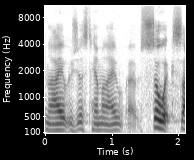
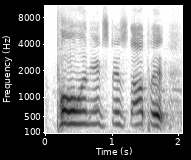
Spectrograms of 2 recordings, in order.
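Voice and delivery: shrill, very loud, high-pitched scream; 12 semitones higher, 10 dB louder than usual. Speaker reenacts screaming at a man pulling an extension cord, retelling a scream. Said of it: "Now I'm screaming at him".

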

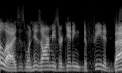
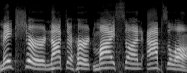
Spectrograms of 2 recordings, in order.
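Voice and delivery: play-acted, very slow, loud, drawn-out carrying yell; 5 semitones higher, 6 dB louder than usual. Retelling the king's order to his commanders: imitating someone screaming. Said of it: "is screaming at the top of his lungs".

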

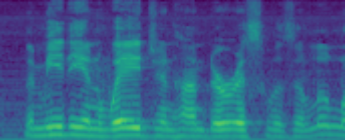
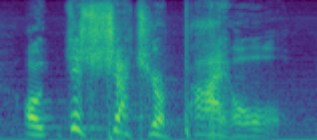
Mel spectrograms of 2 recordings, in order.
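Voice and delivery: put-on very loud, harsh, cross, scolding grandma voice; 4 semitones higher, 8 dB louder than usual. Recalling how Grandma snapped at Grandpa when mad: imitating grandma's angry scolding. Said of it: "just the way she'd say it".

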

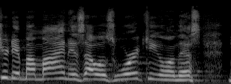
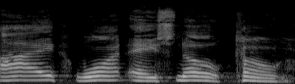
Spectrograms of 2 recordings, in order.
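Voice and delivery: put-on very slow, firm, no-nonsense stern voice; 4 semitones lower than usual. Retelling what someone suddenly said, imitating a very stern voice. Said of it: "in this very stern voice".

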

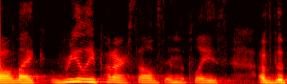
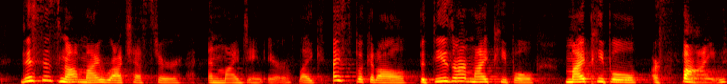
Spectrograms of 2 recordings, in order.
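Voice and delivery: normal talking voice

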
